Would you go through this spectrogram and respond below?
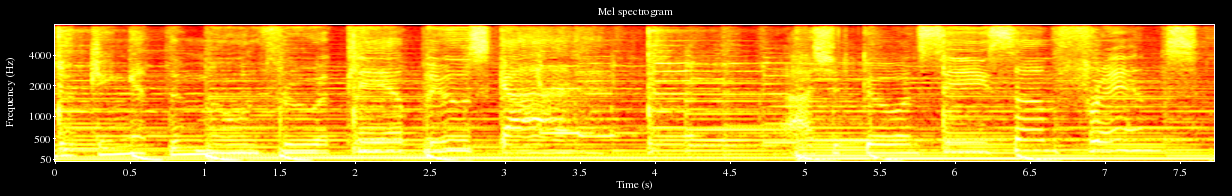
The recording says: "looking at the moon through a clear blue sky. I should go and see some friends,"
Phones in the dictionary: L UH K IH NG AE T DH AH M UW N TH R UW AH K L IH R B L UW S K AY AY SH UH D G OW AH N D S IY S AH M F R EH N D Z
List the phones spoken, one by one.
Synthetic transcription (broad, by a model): L UH K IH NG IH T DH AH M UW N TH R UW AH K L IH R B L UW S K AY AY SH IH D G OW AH N S IY S AH M F R EH N D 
